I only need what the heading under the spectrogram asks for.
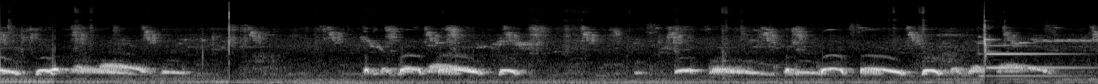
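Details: Spotted dove, a wild bird caged for 16 days, cooing in the full single-kuk throw style, described as sweet and soft: repeated rolling, mellow hooting phrases in bursts, each a quick wavering series of coos, with faint room noise.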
